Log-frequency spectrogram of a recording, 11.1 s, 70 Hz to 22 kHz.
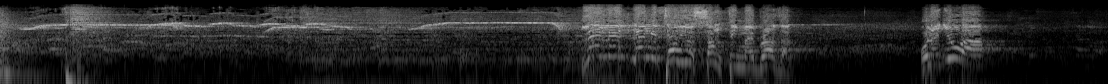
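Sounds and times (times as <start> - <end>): shrill high whistles: 0.0 - 8.6.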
